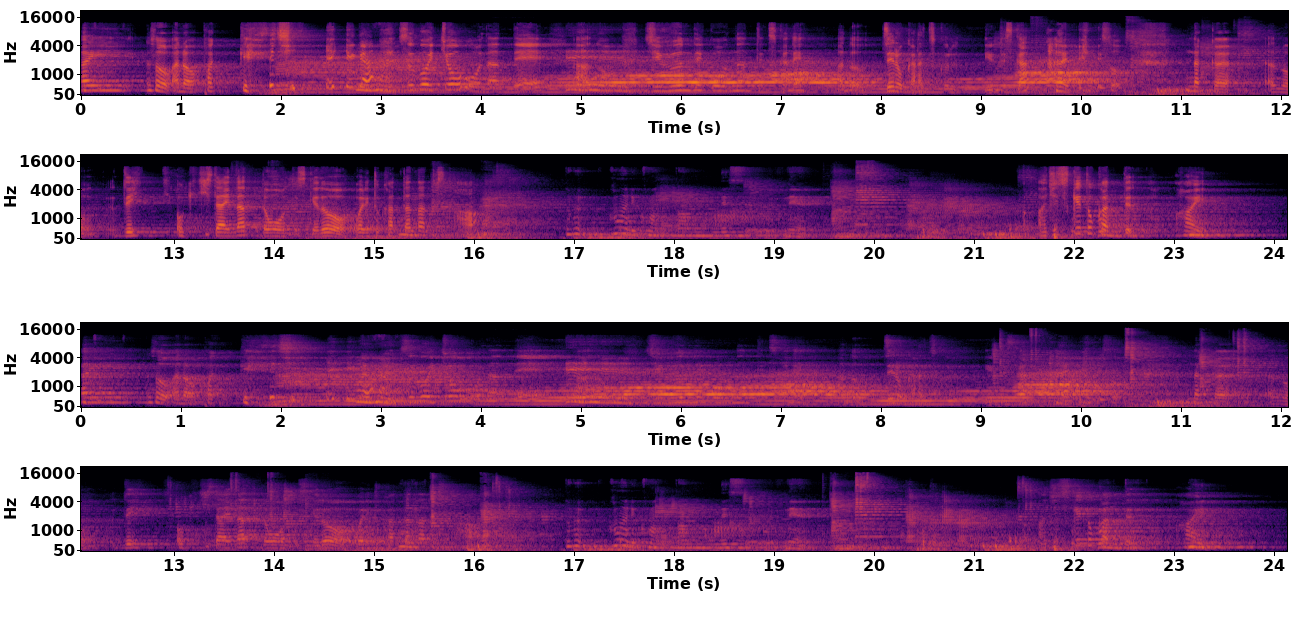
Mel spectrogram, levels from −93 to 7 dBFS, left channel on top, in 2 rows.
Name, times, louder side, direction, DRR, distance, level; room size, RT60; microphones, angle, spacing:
voice 1, 0.0-1.3 1.6-7.3 7.6-8.8 9.0-11.5 11.8-12.7 13.0-16.0 21.6-22.6 23.0-23.3, left 7 dB, 65° left, 9 dB, 0.4 m, -35 dB
sound 1, 1.7-10.0, left 1 dB, 10° left, 1.1 m, -33 dB
voice 2, 2.7-3.2 4.8-5.6 10.1-10.2 15.2-15.5 16.9-20.2 22.0-22.6 23.1-23.4, equal, 5° right, 3 dB, 0.5 m, -39 dB
sound 2, 9.0-12.0 12.9-21.6, right 1 dB, 50° right, 1.2 m, -43 dB
9.3 x 6.6 x 5.7 m, 2.3 s
head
